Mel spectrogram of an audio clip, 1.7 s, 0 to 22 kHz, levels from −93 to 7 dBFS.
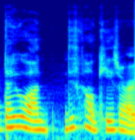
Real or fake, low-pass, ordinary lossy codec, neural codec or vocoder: real; 19.8 kHz; none; none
